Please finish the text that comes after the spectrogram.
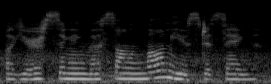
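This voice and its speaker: A woman's voice: sits high, flat delivery, measured pace, darkish tone, slight background noise. A woman playing a young, earnest, pleading girl in a video game. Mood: tender. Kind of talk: dramatic game voice acting. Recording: echoey hall, far from mic.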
